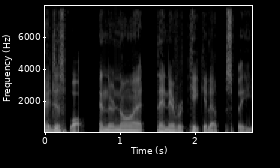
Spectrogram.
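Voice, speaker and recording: In an Alabama accent, a man speaks fairly quickly at a medium pitch with a dark, mellow tone. His pitch varies in an ordinary way, and the sound is dry and close with no echo. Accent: Southern US (Alabama). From US South, Gadsden, Alabama. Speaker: fitness entrepreneur and pest control worker. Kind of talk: casual chat.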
